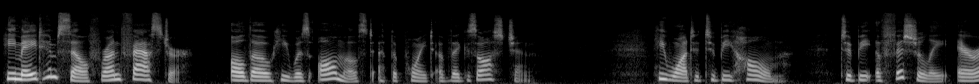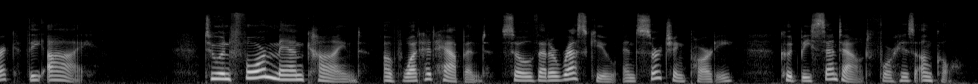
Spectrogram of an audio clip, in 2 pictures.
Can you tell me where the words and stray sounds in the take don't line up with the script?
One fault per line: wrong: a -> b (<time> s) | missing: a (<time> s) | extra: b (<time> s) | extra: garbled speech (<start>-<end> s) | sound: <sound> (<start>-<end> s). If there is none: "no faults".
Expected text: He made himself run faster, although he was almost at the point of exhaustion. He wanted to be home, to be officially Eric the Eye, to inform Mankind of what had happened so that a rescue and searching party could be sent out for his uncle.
no faults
